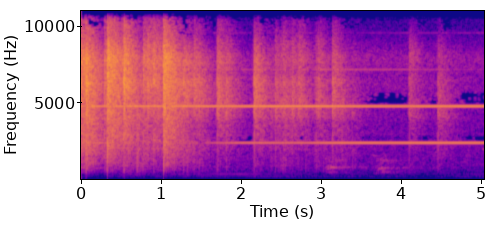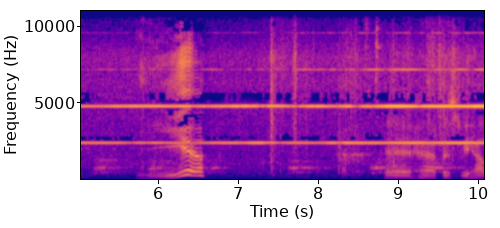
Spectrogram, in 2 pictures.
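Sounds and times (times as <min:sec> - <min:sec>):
high-pitched alarm tone: 0:01.2 - 0:10.0.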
